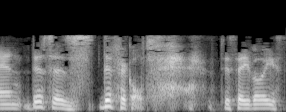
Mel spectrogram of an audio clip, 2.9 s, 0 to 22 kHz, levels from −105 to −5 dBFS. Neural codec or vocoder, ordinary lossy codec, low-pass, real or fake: codec, 16 kHz, 0.8 kbps, ZipCodec; MP3, 24 kbps; 7.2 kHz; fake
